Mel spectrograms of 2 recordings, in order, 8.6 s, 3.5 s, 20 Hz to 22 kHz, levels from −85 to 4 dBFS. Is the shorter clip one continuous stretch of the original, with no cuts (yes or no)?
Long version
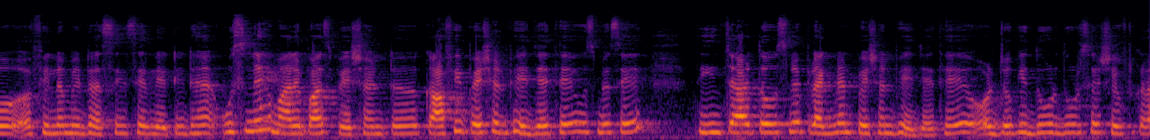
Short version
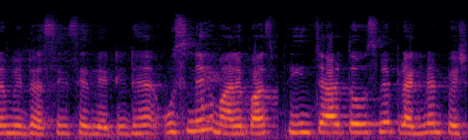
no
